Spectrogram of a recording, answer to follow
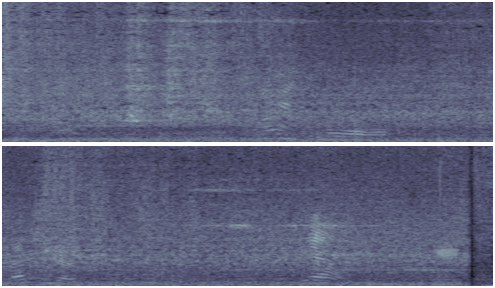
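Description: A steady low rumble of outdoor background noise, with faint, indistinct voices over it a few times.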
